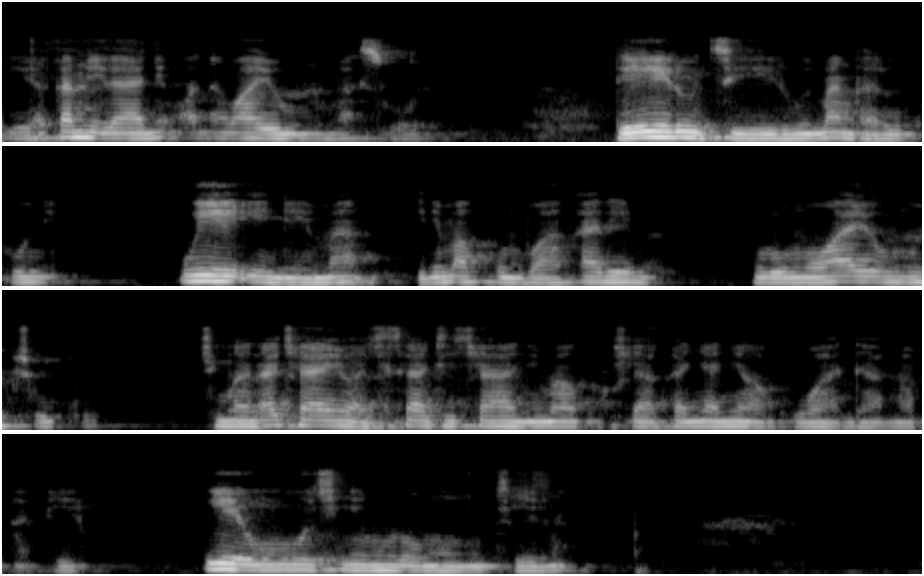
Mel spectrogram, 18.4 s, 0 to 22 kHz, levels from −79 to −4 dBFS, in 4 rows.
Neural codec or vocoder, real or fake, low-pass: codec, 16 kHz, 4 kbps, FunCodec, trained on LibriTTS, 50 frames a second; fake; 7.2 kHz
